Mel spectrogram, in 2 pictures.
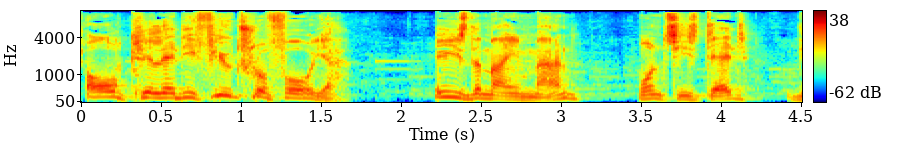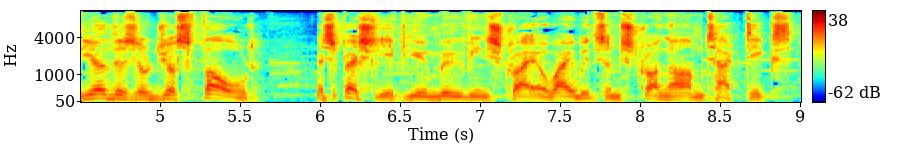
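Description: A man's voice: mid-range voice, moderate pace, husky, faint music behind, pitched above the performer's own voice. A man voicing a nervous, lying male crook from Birmingham who talks eagerly and pushily, with a Birmingham accent. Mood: urgent. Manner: eager, pushy, blurting.

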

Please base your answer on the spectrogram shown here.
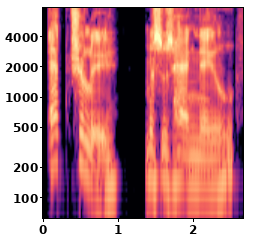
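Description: A man's voice: medium pitch, animated, slow, a bit bright, no room sound, clean studio sound, pitched above the performer's own voice. A man reading aloud and voicing a haughty, proper lady witch.

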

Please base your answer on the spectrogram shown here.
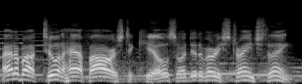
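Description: A man's voice: high voice, expressive, fast talker. A man narrating a hardboiled radio drama in a laconic, wry manner with clipped sentences. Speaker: lead actor and narrator. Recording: dull 1940s radio recording with music.

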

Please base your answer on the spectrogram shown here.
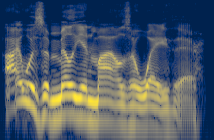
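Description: A man's voice: medium pitch, wildly swooping pitch, moderate pace, creaky, a bit bright, dry recording, full character voice. A man voicing a wistful, reflective old scientist in an audiobook story. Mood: apologetic. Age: older.

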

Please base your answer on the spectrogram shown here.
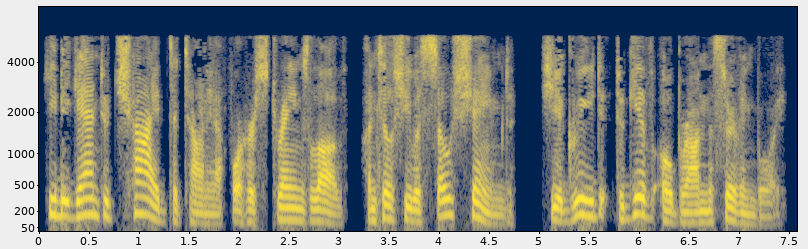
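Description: A man narrating a storybook as an audiobook reader, in a dramatic, expressive scripted style. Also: lowish voice, normal speed, breathy edge, dry recording, muffled recording.

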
